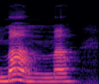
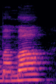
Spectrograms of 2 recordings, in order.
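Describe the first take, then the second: First: The middle m sound is held long and doubled. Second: The middle m sound is short and single. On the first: The speaker calls it right. "on dit mamma" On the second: The speaker calls it wrong. "on ne dit pas mama"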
